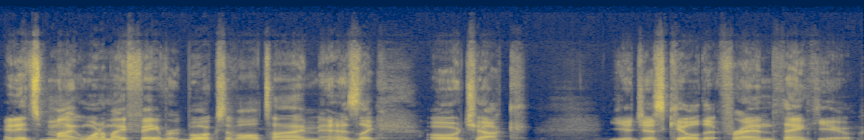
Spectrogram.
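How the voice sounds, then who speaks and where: A man's voice: fairly low pitch, normal speed, no room sound, studio quality. A man hosting a casual comedy podcast, talking in a wry, wordy way with florid vocabulary. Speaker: podcast host.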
